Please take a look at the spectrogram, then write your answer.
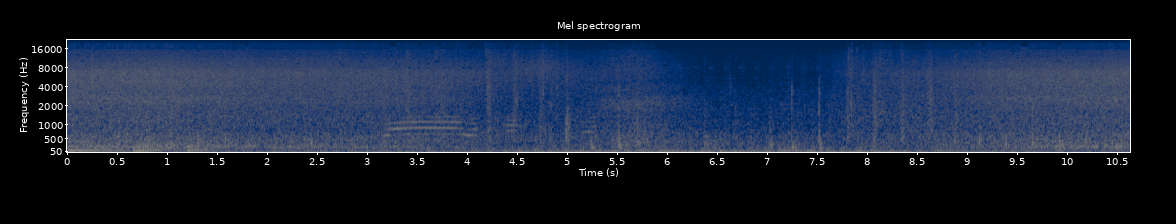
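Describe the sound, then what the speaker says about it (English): A steady, full rush of falling water fills a waterfall tunnel in Animal Crossing: New Horizons, with faint tones and soft clicks surfacing briefly through the constant roar. "This little like waterfall tunnel thing is sick"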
